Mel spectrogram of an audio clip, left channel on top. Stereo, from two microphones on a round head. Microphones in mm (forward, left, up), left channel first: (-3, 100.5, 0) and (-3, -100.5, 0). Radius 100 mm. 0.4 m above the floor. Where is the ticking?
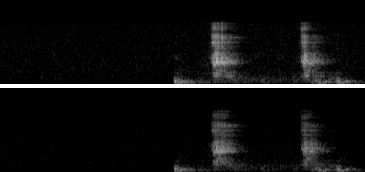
45° left (ahead or behind), 4 m.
